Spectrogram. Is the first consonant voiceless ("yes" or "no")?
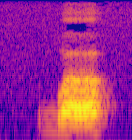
no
